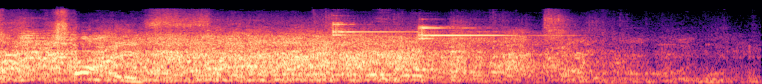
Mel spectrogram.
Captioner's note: doorbell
